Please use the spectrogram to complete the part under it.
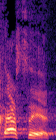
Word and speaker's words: chesed: It's chesed. You got to get a little spit in your throat. Judy, that's how you, chesed. Try it again, chesed.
